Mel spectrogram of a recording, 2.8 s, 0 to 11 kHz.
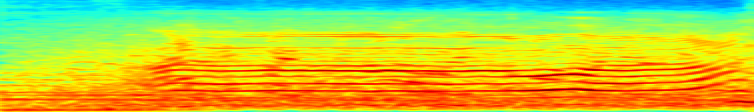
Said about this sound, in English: What you're hearing right now is Max Neuhaus's Times Square, a sound installation that was first activated in 1977. Below this subway grate of which we stand, he went down and he installed speakers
